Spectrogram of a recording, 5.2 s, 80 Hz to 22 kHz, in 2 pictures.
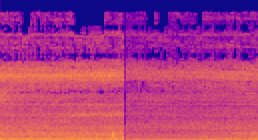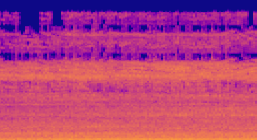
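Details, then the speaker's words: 1998 Oldsmobile Aurora V8, revived after sitting since 2016, cooling fans now working: a steady, even idle hum with no knocks or stumbles and a faint bump early on, running like a sewing machine. Normal idle. "Like a sewing machine."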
